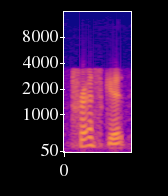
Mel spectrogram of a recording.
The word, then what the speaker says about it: Prescott: It's Prescott, as in biscuit.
